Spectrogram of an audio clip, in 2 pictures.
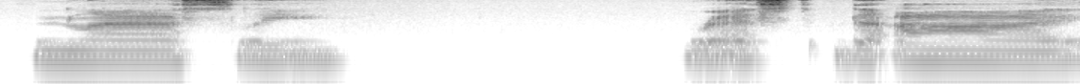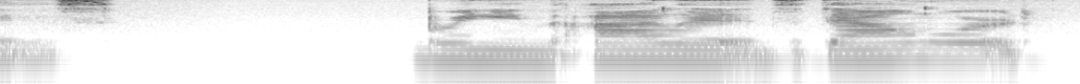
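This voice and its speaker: Female meditation guide: soothing, unhurried scripted delivery with long pauses, very even intonation, close dry sound. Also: sits low, gravelly, no echo.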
